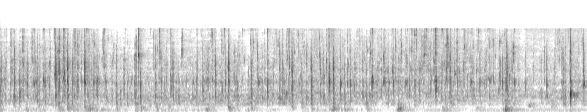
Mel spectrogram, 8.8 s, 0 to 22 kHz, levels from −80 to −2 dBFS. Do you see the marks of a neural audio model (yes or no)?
no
